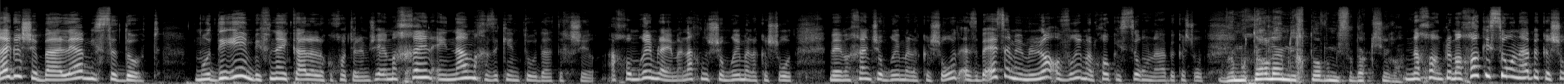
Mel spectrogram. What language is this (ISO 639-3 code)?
heb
